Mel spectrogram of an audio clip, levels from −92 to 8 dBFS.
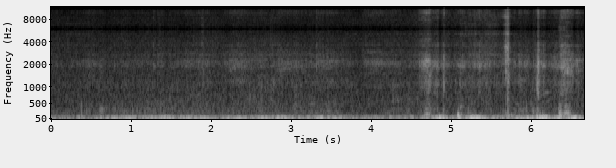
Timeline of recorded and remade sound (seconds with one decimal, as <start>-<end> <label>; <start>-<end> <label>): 0.0-3.7 recorded; 3.7-5.8 remade; 5.8-6.7 recorded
